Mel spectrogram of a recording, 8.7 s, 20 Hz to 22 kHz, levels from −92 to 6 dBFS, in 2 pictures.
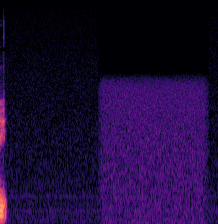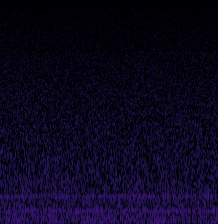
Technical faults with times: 1.94-4.20 digital radio blending to analogue

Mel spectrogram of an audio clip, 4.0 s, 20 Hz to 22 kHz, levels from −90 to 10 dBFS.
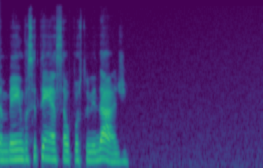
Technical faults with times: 1.04 dropped buffer (overrun)
2.32 dropped buffer (overrun)

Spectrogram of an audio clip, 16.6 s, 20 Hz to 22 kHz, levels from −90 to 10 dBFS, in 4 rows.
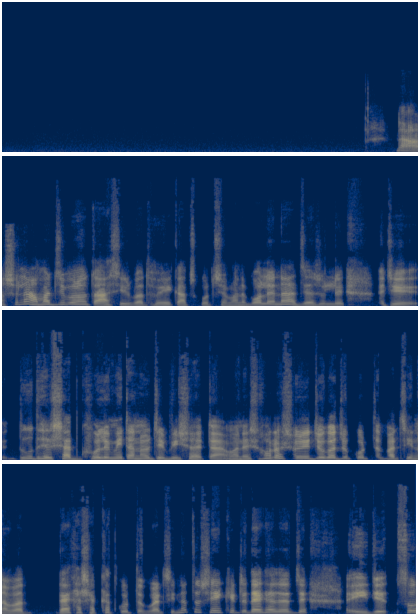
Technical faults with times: none

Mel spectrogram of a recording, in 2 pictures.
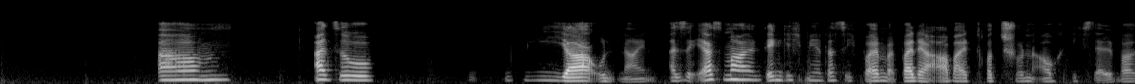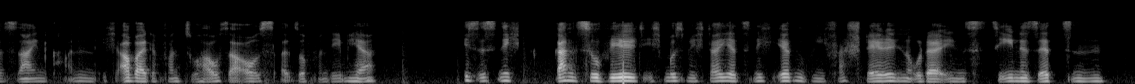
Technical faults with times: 17.58 unconcealed Bluetooth headset packet loss

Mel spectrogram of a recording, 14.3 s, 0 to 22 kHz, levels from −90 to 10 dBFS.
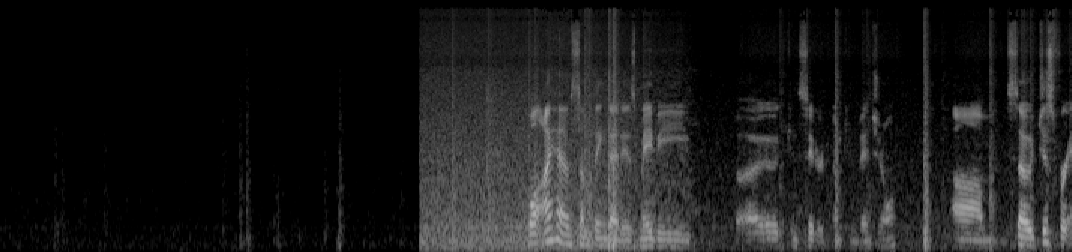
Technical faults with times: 0.00-14.30 noise suppressor artifacts
5.58-9.21 noise suppressor catching up
10.38-11.92 speech cut by the noise suppressor
13.10-13.23 speech cut by the noise suppressor

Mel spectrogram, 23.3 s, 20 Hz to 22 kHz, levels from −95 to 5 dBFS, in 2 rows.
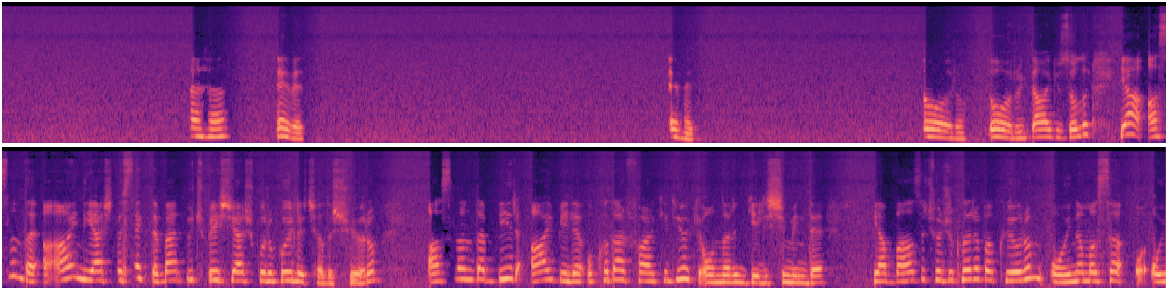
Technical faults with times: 0.00-23.29 gain pumping

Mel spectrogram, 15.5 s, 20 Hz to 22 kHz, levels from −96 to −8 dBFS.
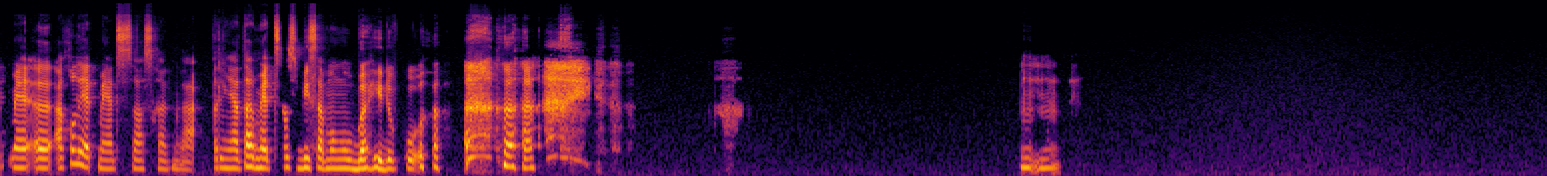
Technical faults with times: none

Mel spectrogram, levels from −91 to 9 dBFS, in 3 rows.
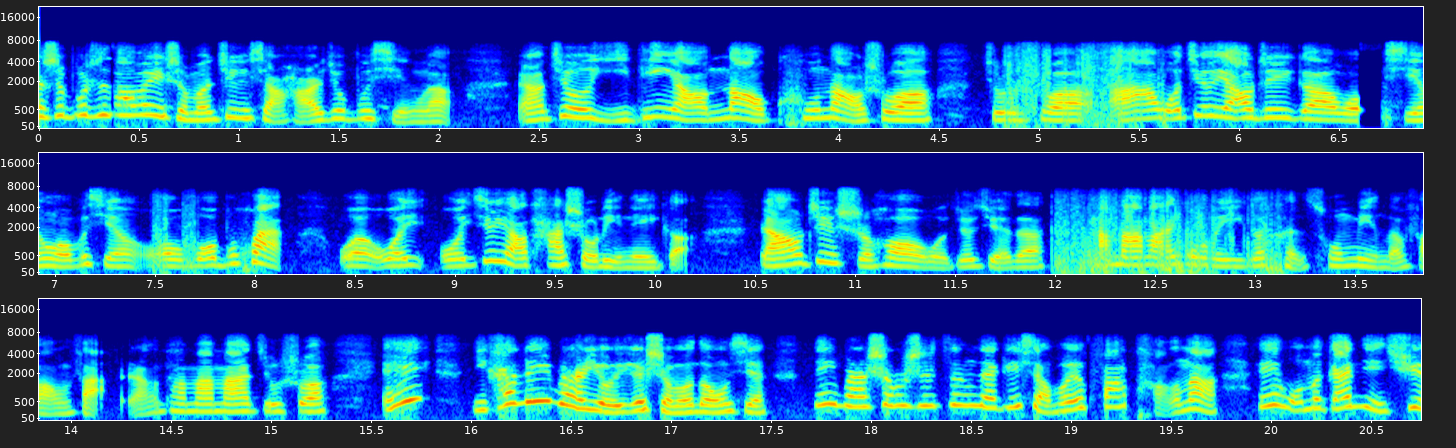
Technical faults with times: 0.36-0.49 lost AMR speech frames
4.83-5.63 loose connector crackle
6.59-6.76 lost AMR speech frames
7.49-7.72 loose connector crackle
11.98-13.13 loose connector crackle
19.08-19.11 lost AMR speech frames

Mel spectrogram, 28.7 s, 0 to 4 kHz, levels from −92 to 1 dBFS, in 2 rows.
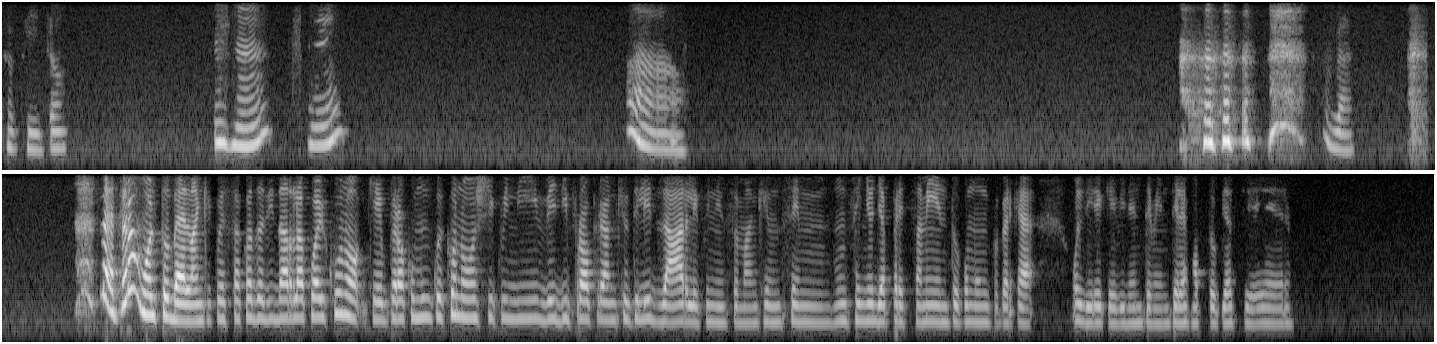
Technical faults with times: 2.46 microphone volume stepped down
15.35-15.78 microphone overload
15.38 microphone volume stepped down
16.09-16.15 microphone overload
16.38 microphone volume stepped down

